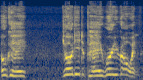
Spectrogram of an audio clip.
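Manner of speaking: high, loud put-on demand; imitating the attendant, high and loud; parking attendant. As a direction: call after them like the stern attendant. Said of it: "was like".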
